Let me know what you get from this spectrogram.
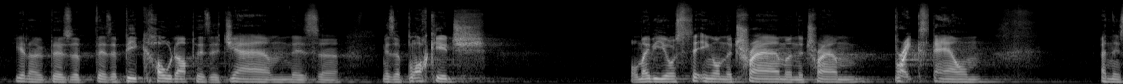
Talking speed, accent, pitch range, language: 160 wpm, British, 115-145 Hz, English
